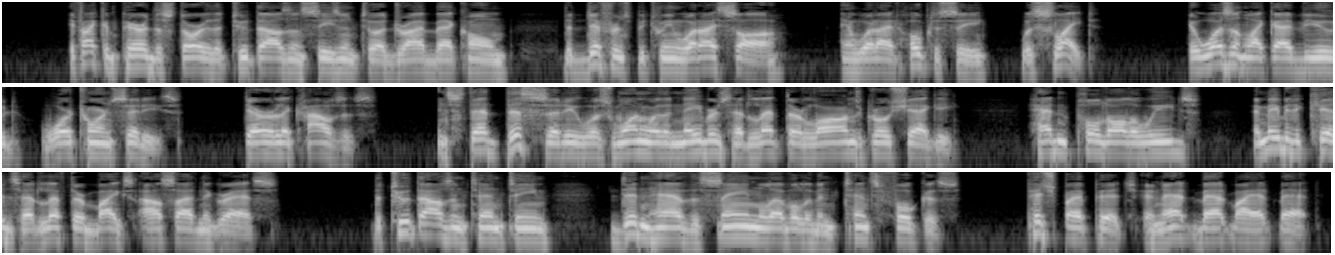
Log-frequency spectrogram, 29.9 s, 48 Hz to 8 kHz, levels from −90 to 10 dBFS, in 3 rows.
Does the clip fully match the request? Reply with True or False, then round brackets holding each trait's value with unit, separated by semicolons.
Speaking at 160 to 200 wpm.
True (175 wpm)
